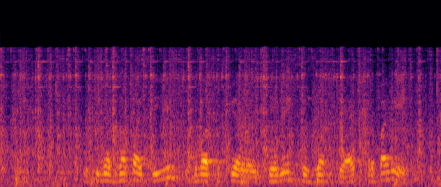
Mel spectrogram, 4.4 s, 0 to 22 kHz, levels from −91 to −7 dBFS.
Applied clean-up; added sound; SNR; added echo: none; Mechanisms; 7 dB; none.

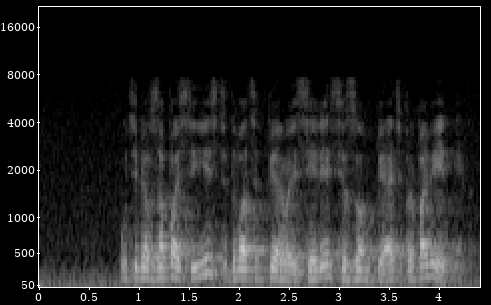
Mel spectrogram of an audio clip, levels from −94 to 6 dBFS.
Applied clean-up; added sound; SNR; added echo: none; none; none; none.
